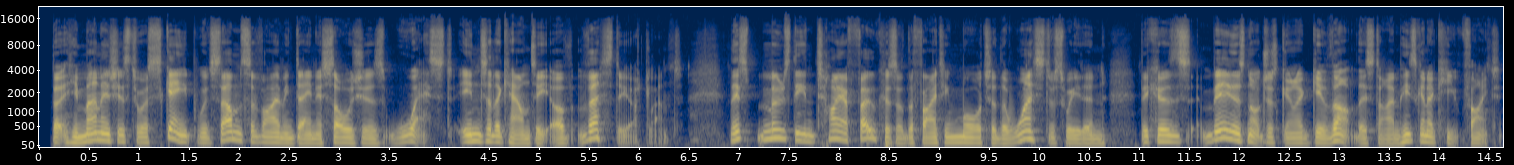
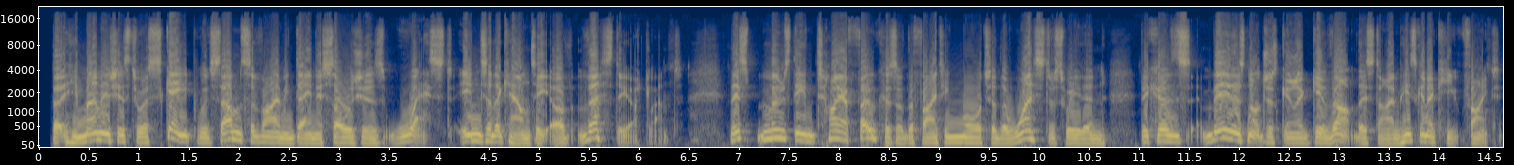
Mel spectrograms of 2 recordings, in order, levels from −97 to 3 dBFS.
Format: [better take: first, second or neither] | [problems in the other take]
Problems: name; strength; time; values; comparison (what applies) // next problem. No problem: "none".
first | distortion; heavy; 14% of the sound clipped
